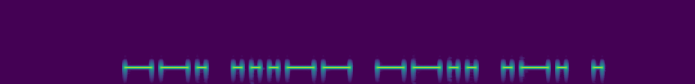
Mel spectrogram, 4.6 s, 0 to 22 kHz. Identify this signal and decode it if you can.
Morse code, heard as a keyed tone, about 21 wpm, 700 Hz. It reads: G3ZRE
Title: DXCC-100 Call Signs - 5 Characters - 20wpm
